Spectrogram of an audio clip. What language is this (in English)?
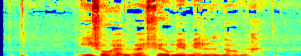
Dutch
